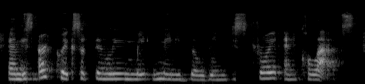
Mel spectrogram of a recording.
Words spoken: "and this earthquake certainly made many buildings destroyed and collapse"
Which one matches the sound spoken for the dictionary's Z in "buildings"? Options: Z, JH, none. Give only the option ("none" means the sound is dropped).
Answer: none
